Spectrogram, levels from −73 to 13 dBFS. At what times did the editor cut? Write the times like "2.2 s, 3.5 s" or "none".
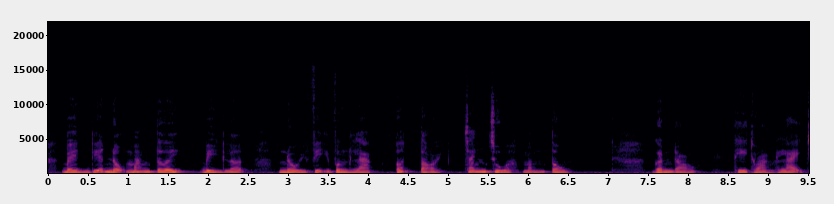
7.5 s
